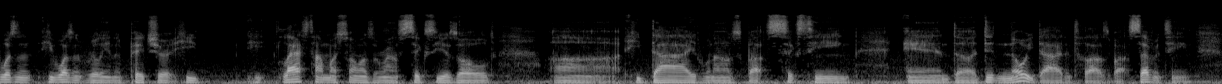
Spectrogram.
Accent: New York, United States; I guess growing up in New York, is that everyone who was the man on the block, everyone was trying to take them down a notch.

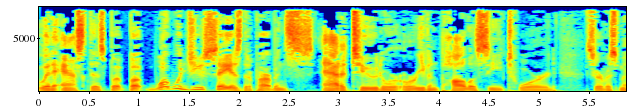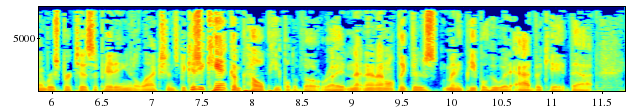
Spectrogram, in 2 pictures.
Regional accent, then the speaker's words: Arizona, United States; I think my home state, Arizona, lets you upload things onto their website

